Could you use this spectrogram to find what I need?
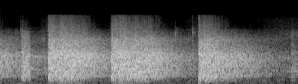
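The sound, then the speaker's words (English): Sharp gunshots from riders on horseback circling a house and firing at it. Several loud, cracking bursts come at uneven intervals, each fading into a rough, noisy tail. “The Indians, firing from the backs of their horses, returned the gunfire.”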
